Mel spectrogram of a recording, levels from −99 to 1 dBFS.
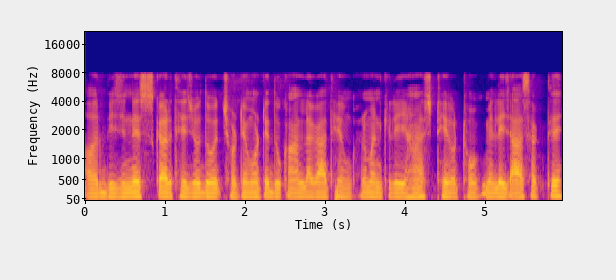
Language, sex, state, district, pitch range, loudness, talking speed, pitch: Chhattisgarhi, male, Chhattisgarh, Rajnandgaon, 105-110 Hz, -17 LUFS, 210 wpm, 105 Hz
